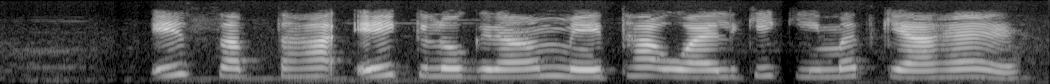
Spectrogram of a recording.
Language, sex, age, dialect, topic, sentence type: Hindi, female, 25-30, Awadhi Bundeli, agriculture, question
